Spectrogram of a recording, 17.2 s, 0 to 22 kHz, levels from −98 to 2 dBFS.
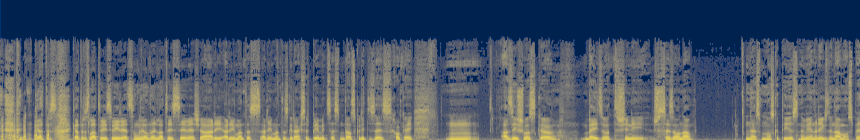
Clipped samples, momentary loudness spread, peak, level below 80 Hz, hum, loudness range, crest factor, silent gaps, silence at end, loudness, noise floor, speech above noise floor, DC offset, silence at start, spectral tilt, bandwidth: under 0.1%; 8 LU; 0 dBFS; -34 dBFS; none; 3 LU; 14 dB; none; 0 s; -14 LUFS; -47 dBFS; 33 dB; under 0.1%; 0 s; -4.5 dB/octave; 16 kHz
